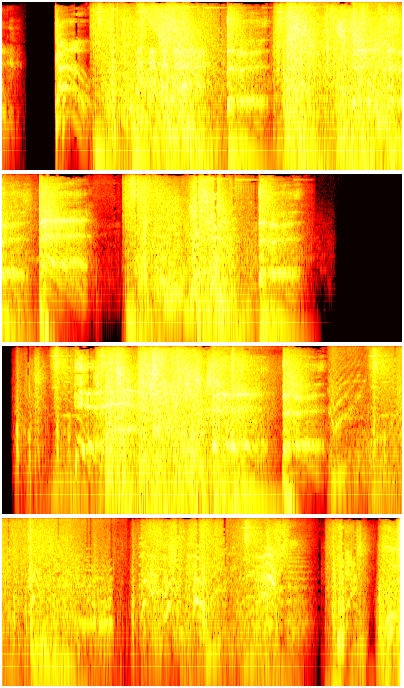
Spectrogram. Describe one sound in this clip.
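Punches, kicks and blasts land with sharp thuds and zaps.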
